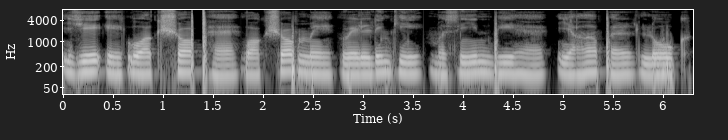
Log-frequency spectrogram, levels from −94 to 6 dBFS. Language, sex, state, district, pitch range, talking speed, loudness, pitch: Hindi, male, Jharkhand, Jamtara, 120-135 Hz, 135 wpm, -20 LUFS, 125 Hz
